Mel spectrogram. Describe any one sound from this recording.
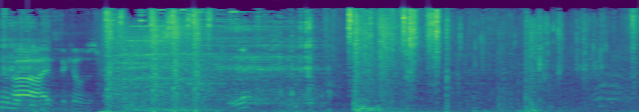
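Shotgun blasts boom with a short echo.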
